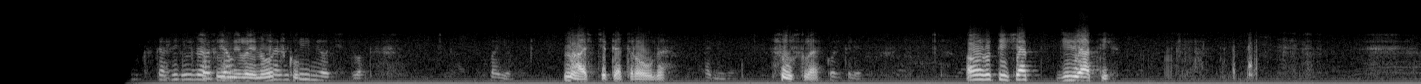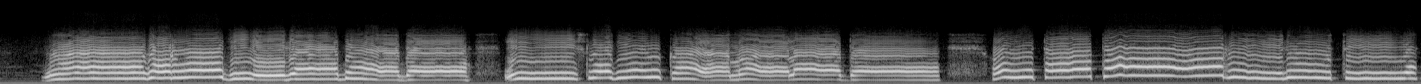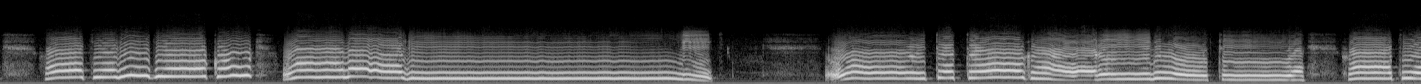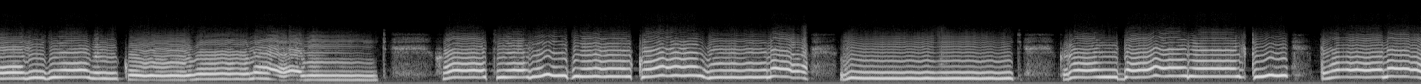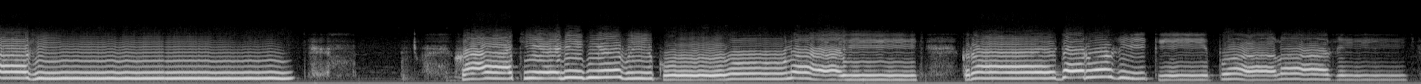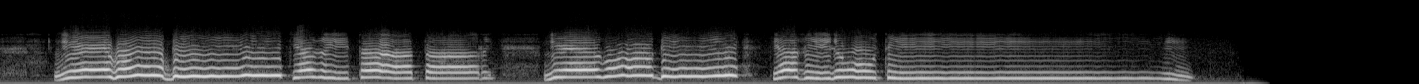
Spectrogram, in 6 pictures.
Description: Песни села Остроглядово в записях 1950-х годов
